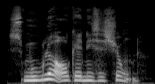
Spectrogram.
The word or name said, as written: smuglerorganisation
